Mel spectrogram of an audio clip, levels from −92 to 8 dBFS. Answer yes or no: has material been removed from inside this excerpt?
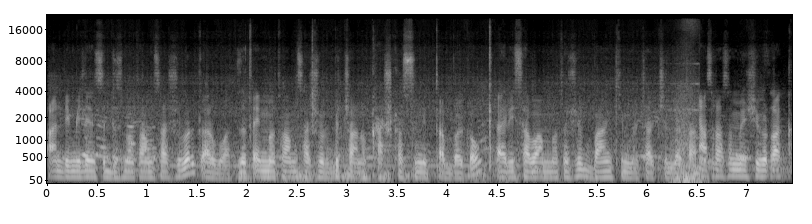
yes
